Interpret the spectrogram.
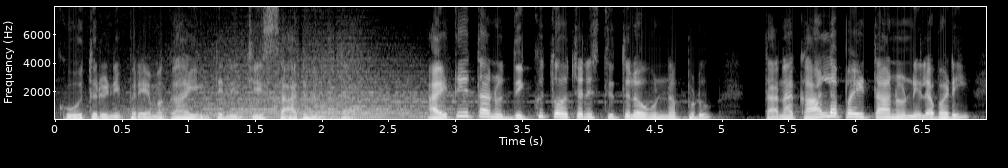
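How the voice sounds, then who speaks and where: A man's voice: a little high, expressive, brisk. A man reading scripted story narration as the narrator. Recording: music under the voice. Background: background music.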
